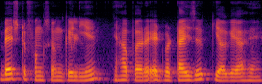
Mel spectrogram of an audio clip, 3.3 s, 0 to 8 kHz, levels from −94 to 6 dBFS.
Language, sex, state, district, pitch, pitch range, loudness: Hindi, male, Uttar Pradesh, Budaun, 150 Hz, 140-165 Hz, -21 LUFS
